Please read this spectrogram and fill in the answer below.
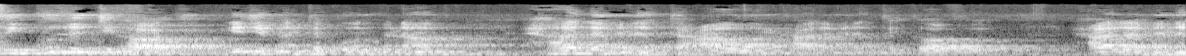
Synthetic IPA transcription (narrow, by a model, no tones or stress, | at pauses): fikʊlːɪd͡ʒɪɦaːt̪jad͡ʒɪbʔant̪akuːnɦʊnaːkħaːlamɪnɪt̪ːaʕaːwʊnħaːlamɪnɪt̪ːakaːfʊ̰l | ħaːlamɪn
